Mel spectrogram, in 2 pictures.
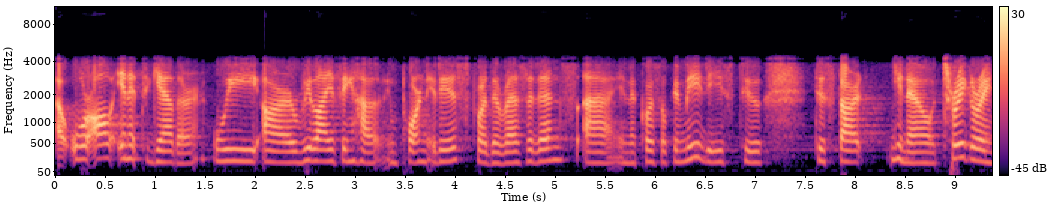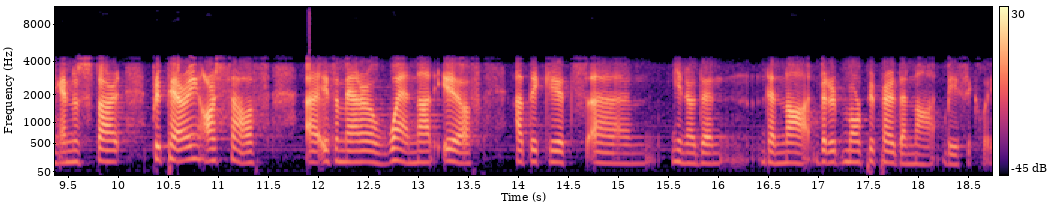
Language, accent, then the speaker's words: English; Texas, United States; moved away as an adult; also born or lived in Java, Indonesia; now in Southern California, United States; I grew up in Texas since I was, you know, 4 or 5 years old. I came from an island, Java Island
